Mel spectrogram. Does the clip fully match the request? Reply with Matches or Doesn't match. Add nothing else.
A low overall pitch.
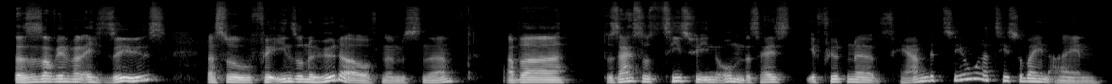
Matches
